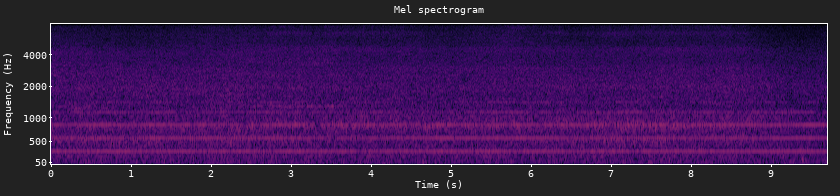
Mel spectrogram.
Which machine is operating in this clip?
fan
